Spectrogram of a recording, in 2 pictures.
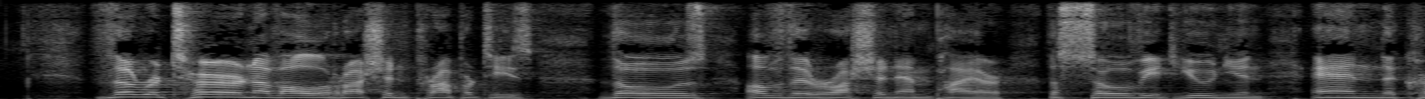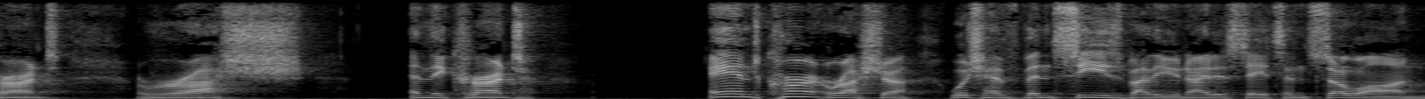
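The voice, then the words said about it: Mock Irish-Russian accent. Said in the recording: “my St. Patrick's Day Irish Russian accent there. Got to work on that.”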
